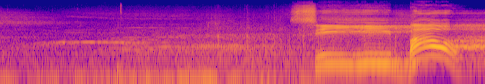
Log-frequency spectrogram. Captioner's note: audience cheering and applauding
